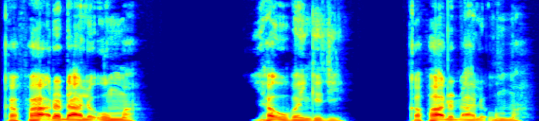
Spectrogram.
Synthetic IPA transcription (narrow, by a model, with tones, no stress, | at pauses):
ka˨ɸaː˦ɗa˨ɗa˨a˨lʔʊ˦mːa˨ | jaː˦ʔʊ˨bɐ˦ŋɡʲɪ˦d͡ʒiː˨ | ka˨ɸaː˦ɗa˨ɗa˨a˨lʔʊ˦mːa˨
